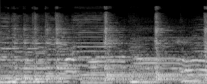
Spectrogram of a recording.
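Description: Live mariachi band playing: a violin melody over strummed guitars and deep plucked bass notes.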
